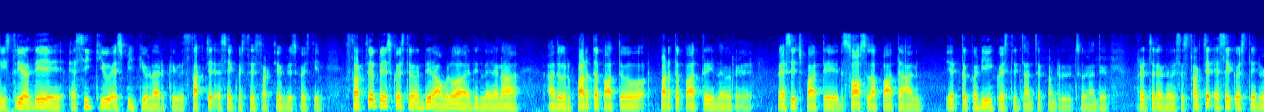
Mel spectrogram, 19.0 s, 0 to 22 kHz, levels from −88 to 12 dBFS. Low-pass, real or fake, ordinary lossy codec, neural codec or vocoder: 7.2 kHz; fake; none; codec, 16 kHz, 2 kbps, FunCodec, trained on LibriTTS, 25 frames a second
